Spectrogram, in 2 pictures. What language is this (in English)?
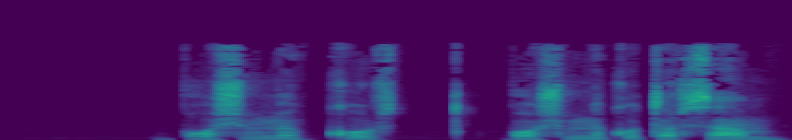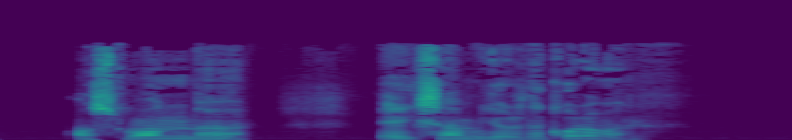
Uzbek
